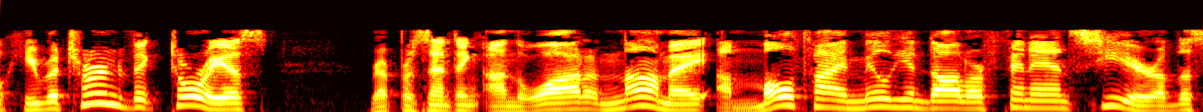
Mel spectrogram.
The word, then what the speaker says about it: Name: Lebanese-Mexican businessman Anwar Name, N-A-M-E, pronounced Name.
